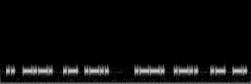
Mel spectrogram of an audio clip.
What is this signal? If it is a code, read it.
Morse code, heard as a keyed tone, about 50 wpm, spaced as for 43 wpm, 630 Hz, with radio noise. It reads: ICAL PLAN
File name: archived / CRSnet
